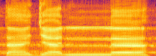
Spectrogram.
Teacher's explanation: Huruf ja langsung sambung ke huruf lam yang berharokat tasdid ya. Ditahan dan ditekan lalu dipanjangkan 2 harokat karena di atasnya terdapat alif kecil dan di depannya terdapat alif bengkok atau alif maksurah.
